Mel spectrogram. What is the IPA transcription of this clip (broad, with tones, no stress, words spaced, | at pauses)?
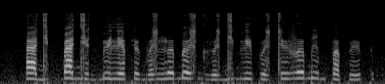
æ˦˨dʲø˧p ɓæ˦ dʲœ˦˨d ɓy˧lʲæ˧pɾy˨b ø˧zŋø˦ɓø˦zɡʱʉ˨z dʲø˦blʲʉ˧pʉ˨z ty˧vø˦ɓi˧bpœ˨ py˨˦p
